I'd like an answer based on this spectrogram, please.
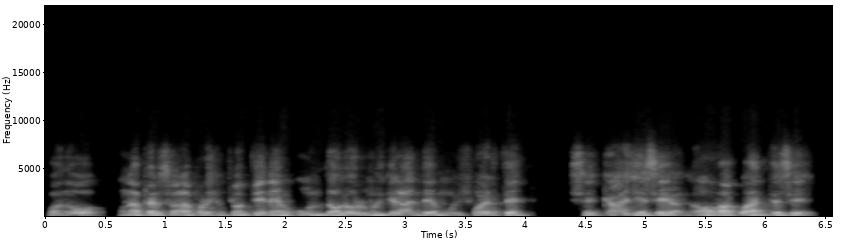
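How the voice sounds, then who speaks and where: A man's voice: a little high, steady tone, a little slow, darkish tone, lo-fi sound. A man teaching personal prayer over a video call, reflecting aloud and acting out a blind man's cries for mercy. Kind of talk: teaching lesson on Lectio Divina.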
